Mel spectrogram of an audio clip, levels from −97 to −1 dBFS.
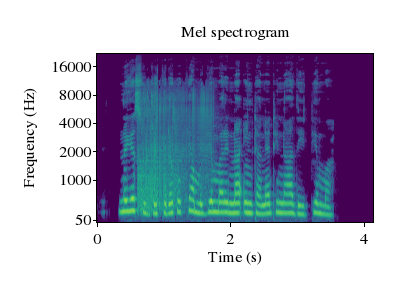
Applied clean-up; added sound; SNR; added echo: none; Fart; 12 dB; none.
